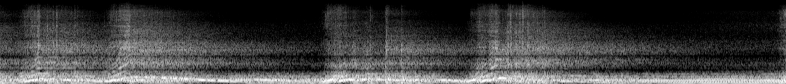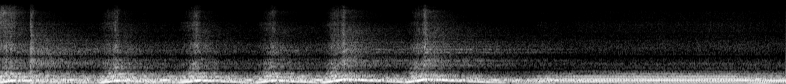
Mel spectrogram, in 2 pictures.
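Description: A Lamborghini Huracan Performante Spyder revs hard and accelerates on a beach outing, its engine rising and falling in repeated loud sweeps, close and steady throughout with no talk over it.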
